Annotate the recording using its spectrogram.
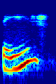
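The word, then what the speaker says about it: Saje: I don't know if I'm pronouncing the brand correctly, but it's S-A-J-E, Sage is what I call it, or Sage.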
